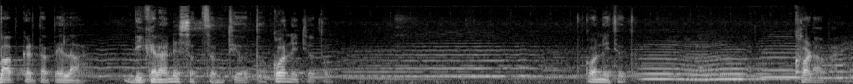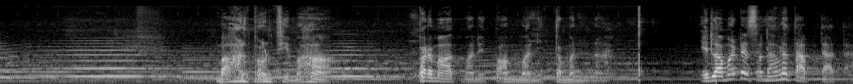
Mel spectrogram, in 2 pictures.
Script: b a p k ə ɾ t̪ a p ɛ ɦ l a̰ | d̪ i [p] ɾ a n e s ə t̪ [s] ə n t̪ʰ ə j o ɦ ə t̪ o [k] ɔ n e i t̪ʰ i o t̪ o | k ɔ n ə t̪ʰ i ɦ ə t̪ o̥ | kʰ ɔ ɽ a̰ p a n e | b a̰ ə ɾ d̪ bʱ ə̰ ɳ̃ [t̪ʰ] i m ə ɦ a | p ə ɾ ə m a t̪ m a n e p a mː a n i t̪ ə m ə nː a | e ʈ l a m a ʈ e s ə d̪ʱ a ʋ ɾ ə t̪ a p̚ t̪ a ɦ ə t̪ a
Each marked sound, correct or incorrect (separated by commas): incorrect, correct, correct, correct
